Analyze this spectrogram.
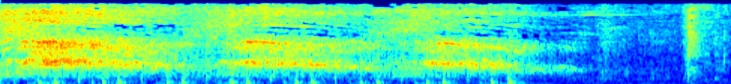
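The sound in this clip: An audience loudly cheering to welcome a speaker, rising in three swelling waves of shouts over rhythmic low pulses, then fading away, with one sharp sound near the end.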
